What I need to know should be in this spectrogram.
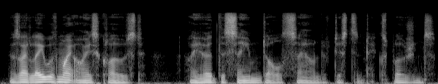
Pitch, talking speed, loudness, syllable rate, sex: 90 Hz, 220 wpm, -19 LUFS, 5.3 syllables/s, male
